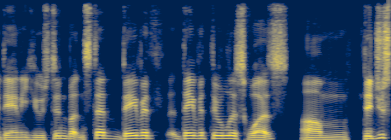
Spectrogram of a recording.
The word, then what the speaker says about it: Thewlis: So David Thewlis, and I believe that's how you say it, Thewlis as Ares.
